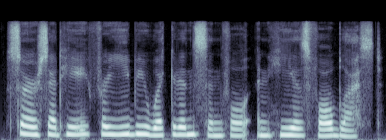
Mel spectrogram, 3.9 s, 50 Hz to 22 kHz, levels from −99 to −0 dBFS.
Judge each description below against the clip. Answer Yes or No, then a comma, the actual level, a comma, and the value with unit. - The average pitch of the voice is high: Yes, high, 205 Hz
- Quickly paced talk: Yes, fast, 215 wpm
